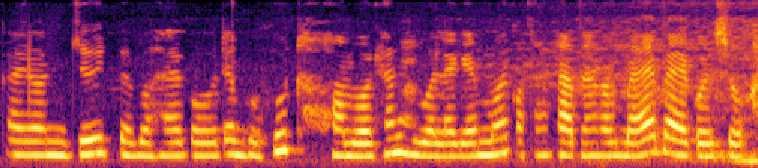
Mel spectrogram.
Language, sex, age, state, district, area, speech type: Assamese, female, 18-30, Assam, Tinsukia, rural, spontaneous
